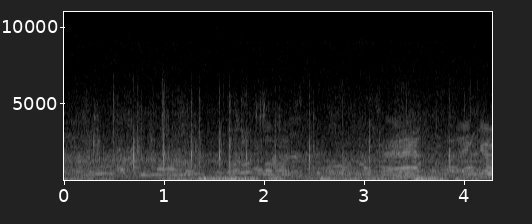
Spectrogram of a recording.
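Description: Indistinct chatter of a crowd, many voices talking over one another, with a low rumble on the microphone that swells twice and a few scattered clicks.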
